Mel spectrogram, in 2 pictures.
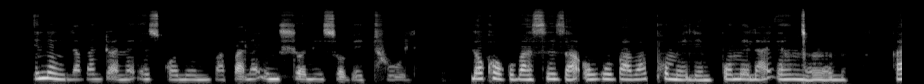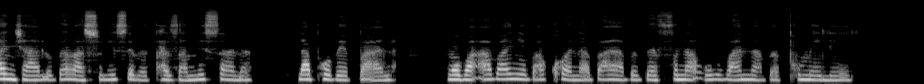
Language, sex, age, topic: North Ndebele, female, 25-35, education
